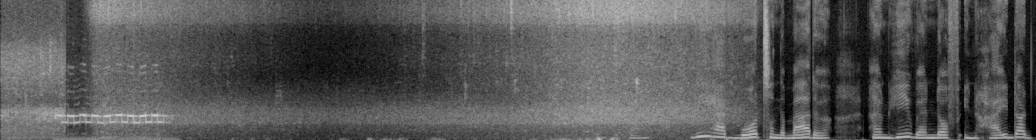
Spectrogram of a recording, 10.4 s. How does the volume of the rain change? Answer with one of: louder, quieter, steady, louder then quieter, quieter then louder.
quieter then louder.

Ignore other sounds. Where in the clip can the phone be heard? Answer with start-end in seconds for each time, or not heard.
0.5-1.8.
